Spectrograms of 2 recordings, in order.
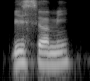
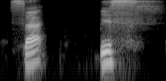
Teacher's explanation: Ditahan bis, dan dinyaringkan bunyi sa, karena sa itu termasuk huruf hamas, dan dia rakhawa lagi. Rakhawa itu mengalir suara, hamas mengalir udara. Bis perjelas, sa bis, sama dengan ketika membaca misalkan yuwaswisu, perjelas huruf sa-nya.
